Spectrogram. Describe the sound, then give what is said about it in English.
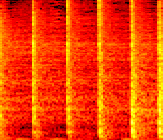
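Five sharp, steady hammer blows strike wood at an even pace, each a crisp knock with a brief ring, fairly loud, with no voices, while a stage is being set up on a desk. “Okay, gotta hammer this over here.”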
